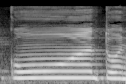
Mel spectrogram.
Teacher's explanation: غنہ کرتے ہوئے آواز ناک میں پڑی جاتی ہے اور 2 حرکات کی مقدار جتنا ٹھہرا جاتا ہے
